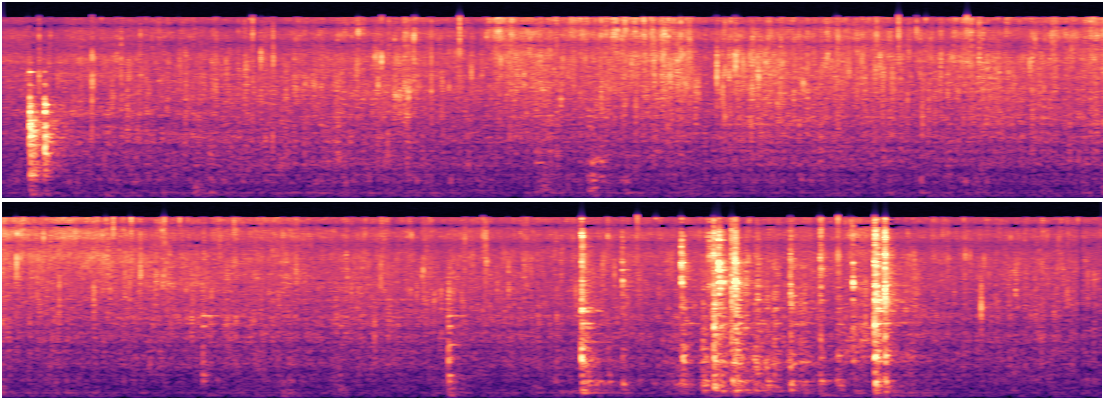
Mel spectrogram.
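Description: Shiitake mushrooms, red onion and tomato wedges sizzling in oil in a nonstick frying pan, a steady frying hiss. A sharp knock just after the start, and a burst of slotted-spatula scrapes and taps on the pan near the end as it is stirred.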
